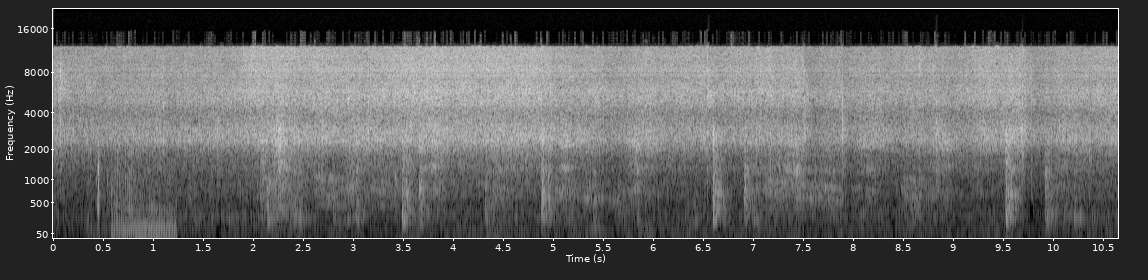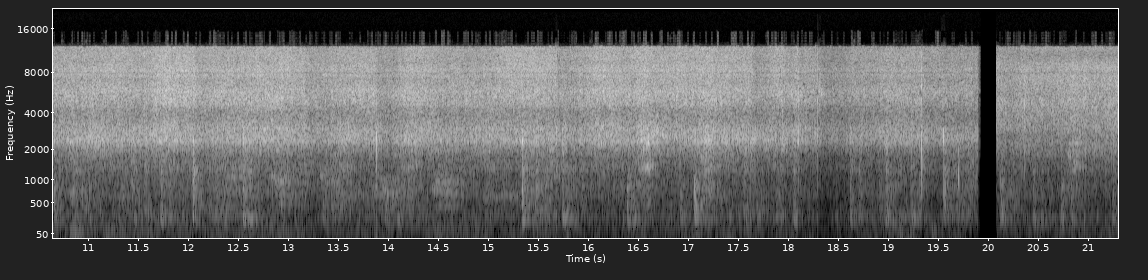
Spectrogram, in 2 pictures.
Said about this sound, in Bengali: আলু পেঁয়াজটা ভালো ভাজা হয়ে গেছে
